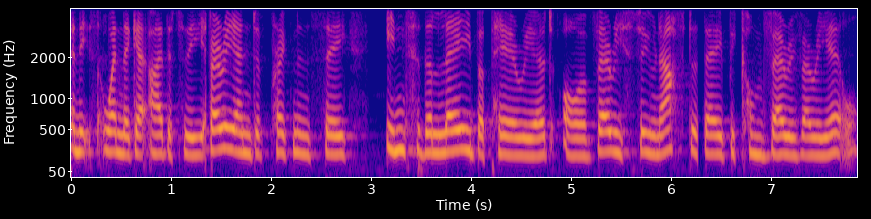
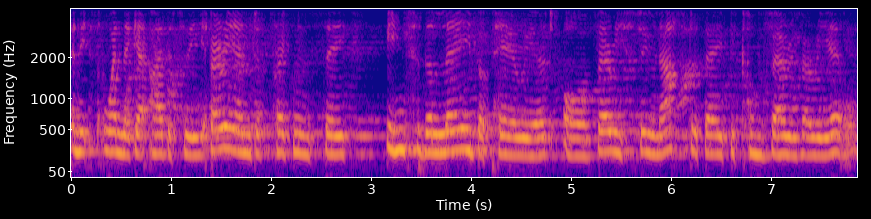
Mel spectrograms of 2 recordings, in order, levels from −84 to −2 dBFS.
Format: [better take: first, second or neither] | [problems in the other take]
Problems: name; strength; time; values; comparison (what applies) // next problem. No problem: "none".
first | room echo; dies away in 2 s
